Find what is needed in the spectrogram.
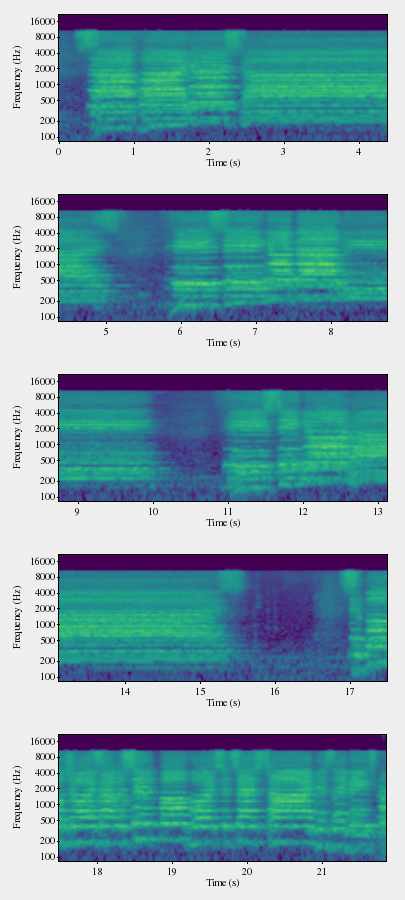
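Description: Mixed choir singing in phrases of about four to five seconds, each separated by a short pause.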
